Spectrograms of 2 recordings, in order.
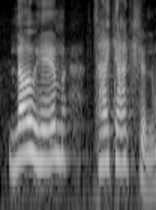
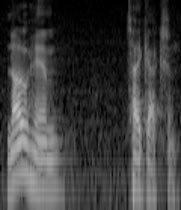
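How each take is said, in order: First: Louder, delighted reading of the slogan; excited. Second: Said in the usual way. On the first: Retold or imitated. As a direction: savour the slogan like a great discovery. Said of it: "I thought, "Wow". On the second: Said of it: "It's got".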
